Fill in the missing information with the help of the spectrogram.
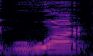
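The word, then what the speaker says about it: Beauvoir: ती तीन महत्त्वाची पुस्तकं सिमोन बोहार आता हे बोहु आर किंवा बोहा असे वेगवेगळे उच्चार त्याचे केले जातात बी इ ए यु व्ही ओ आय आर असं फ्रेंच स्पेलिंग आहे ते आणि त्यामुळे उच्चार त्याचे वेगळे वेगळे आहेत तर सिमोनॉन द बोहार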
